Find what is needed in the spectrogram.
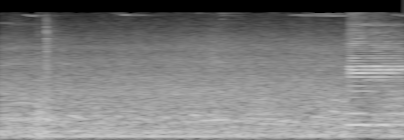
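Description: Street traffic noise with low voices, and a short car-horn beep near the end.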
